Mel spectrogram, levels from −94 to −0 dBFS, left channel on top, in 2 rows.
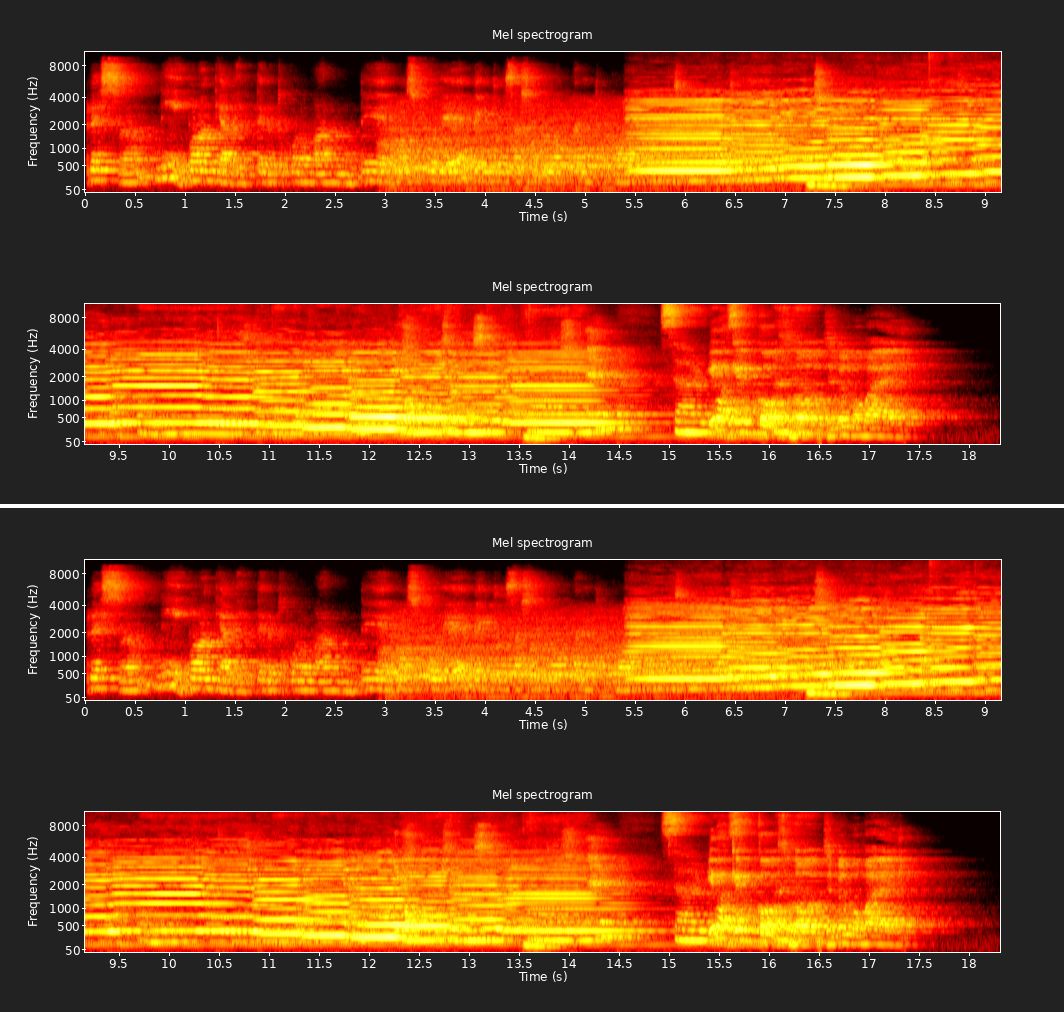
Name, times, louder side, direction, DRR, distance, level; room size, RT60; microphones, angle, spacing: voice 1, 0.0-10.3 10.6-11.4 11.8-14.7, equal, 35° left, -2 dB, 0.8 m, -32 dB
sound 1, 2.9-8.0, equal, 90° left, 1.0 m, -33 dB
sound 2, 5.4-14.6, left 1 dB, ahead, 0.6 m, -18 dB
voice 2, 7.2-7.6 12.2-12.4 13.5-13.8 15.4-17.3, right 1 dB, 60° right, -2 dB, 0.9 m, -24 dB
sound 3, 7.3-16.5, left 2 dB, 70° left, 0.7 m, -31 dB
5.0 x 2.8 x 2.6 m, 1.3 s
head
